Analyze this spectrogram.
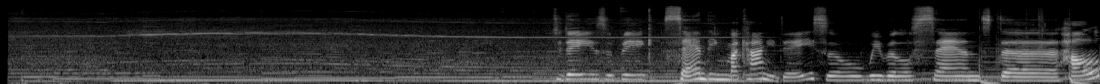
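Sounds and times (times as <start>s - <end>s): orbital sander whining: 0.1s - 9.3s
background music of held chords: 0.1s - 11.0s.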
